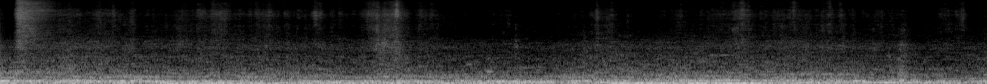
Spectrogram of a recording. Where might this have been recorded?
on a bus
